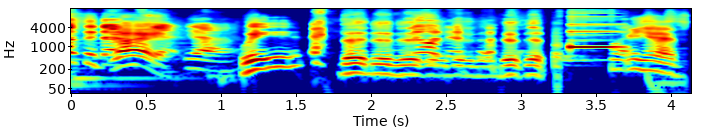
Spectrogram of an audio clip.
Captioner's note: dance noises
